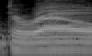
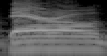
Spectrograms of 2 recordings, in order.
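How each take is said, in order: First: "Darrell" with the stress on the second syllable; mistaken pronunciation. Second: "Daryl" with the stress on the first syllable; proper pronunciation. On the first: Reader repeating his disputed version, "Darrell" stressed at the end. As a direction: say "Darrell" as duh-RELL. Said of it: "You over here, you over here saying Darrell". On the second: Reader echoing the co-host's correction, "Daryl" stressed up front. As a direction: say "Daryl" as DAR-ul, two quick syllables. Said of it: "He doesn't deserve his name pronounced properly". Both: Shown as a demonstration.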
